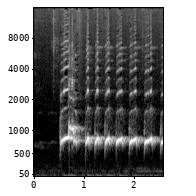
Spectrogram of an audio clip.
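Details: Bangkok-type zebra dove with a ring opens with a longer, fuller coo, then follows with a quick series of short, rising, mellow notes about three per second.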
